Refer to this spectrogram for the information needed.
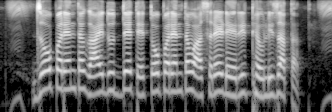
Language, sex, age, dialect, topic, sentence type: Marathi, female, 31-35, Standard Marathi, agriculture, statement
